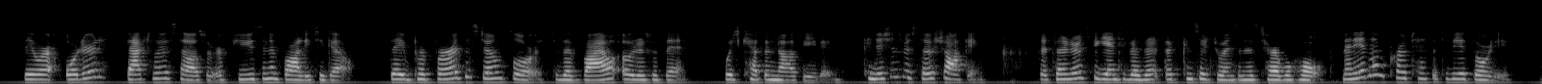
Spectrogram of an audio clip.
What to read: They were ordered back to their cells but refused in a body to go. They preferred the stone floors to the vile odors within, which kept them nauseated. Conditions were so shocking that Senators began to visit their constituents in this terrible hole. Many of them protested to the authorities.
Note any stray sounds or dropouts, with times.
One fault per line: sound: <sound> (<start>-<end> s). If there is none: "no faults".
no faults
